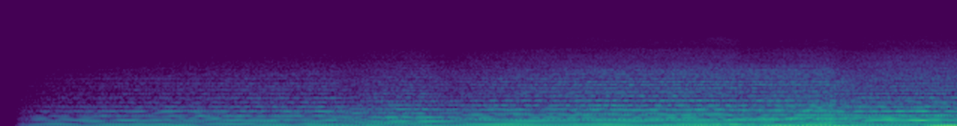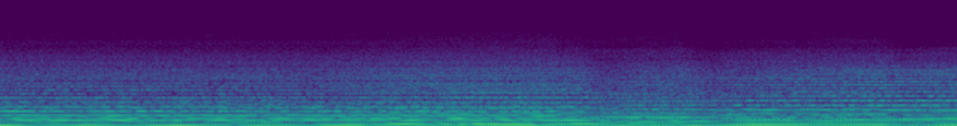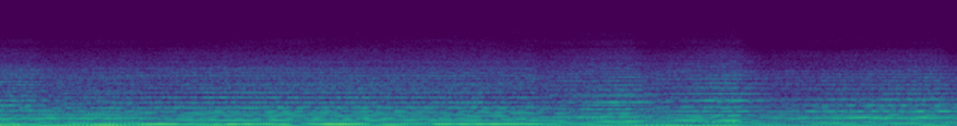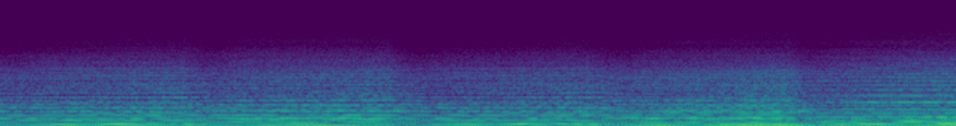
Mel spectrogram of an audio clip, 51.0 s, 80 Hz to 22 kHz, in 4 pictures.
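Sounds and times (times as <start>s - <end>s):
strings: 0.2s - 51.0s.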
